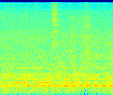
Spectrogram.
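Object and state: Nothing is struck.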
